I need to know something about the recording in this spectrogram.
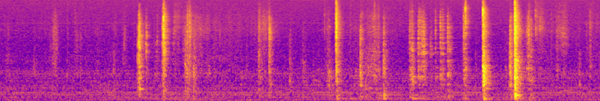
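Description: Plastic CD jewel cases being handled: a string of irregular sharp clicks and clacks as cases are picked up, shuffled and snapped open, the loudest two near the end.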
